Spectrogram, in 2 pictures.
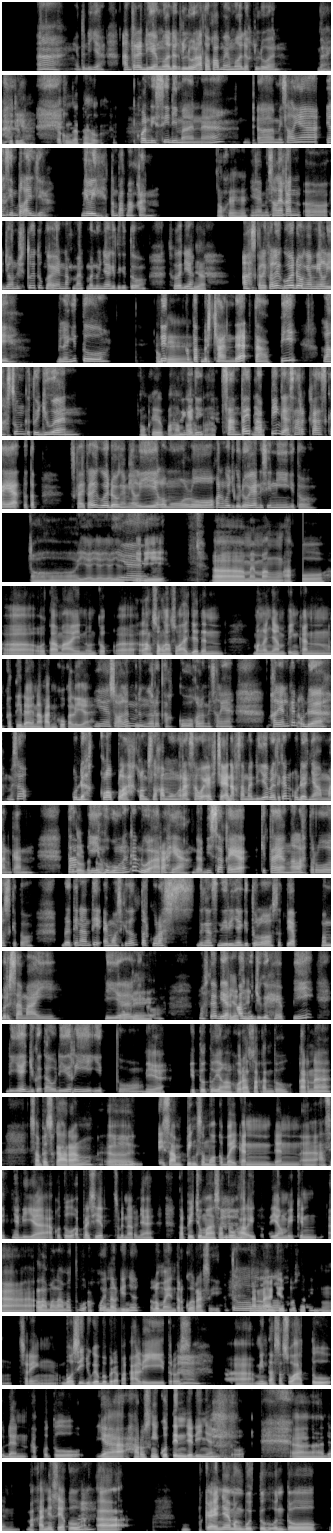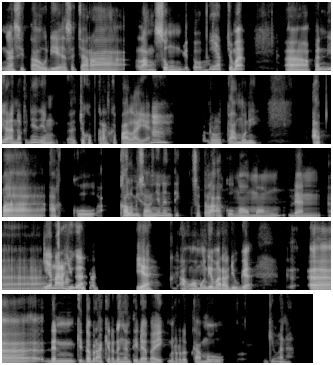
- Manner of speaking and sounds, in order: chuckle; tapping; other background noise; in English: "happy"; in English: "appreciate"; in English: "bossy"; chuckle
- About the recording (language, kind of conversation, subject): Indonesian, advice, Bagaimana cara mengatakan tidak pada permintaan orang lain agar rencanamu tidak terganggu?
